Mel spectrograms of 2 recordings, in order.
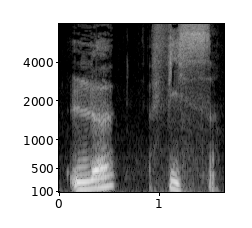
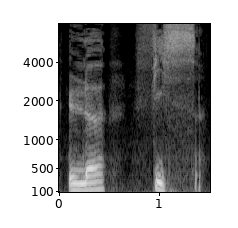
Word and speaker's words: fils: So it's le, and then even if you've got this L, well, basically you don't pronounce it, and then strangely you pronounce the final S. Le fils. Le fils. Le fils.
